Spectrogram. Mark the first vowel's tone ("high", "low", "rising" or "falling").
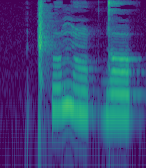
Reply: rising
